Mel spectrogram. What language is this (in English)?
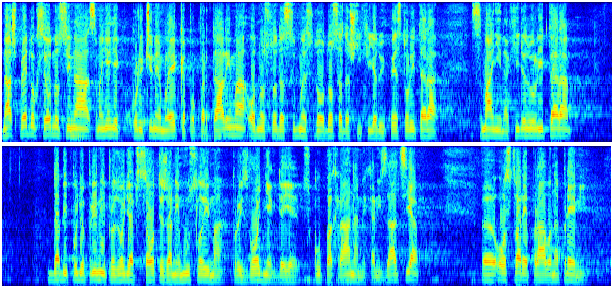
Serbian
